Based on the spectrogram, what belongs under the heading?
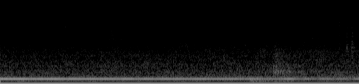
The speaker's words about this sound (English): What should we do about this humming, you think?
